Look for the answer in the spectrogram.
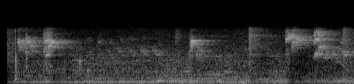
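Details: Hahn's macaw, a pet bird chatting quietly to itself without noticing the camera, recorded August 10th 2012; scratchy, buzzy bursts of chatter around half a second and two seconds, then a denser harsh run near the end over a steady low hum.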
